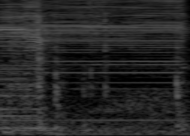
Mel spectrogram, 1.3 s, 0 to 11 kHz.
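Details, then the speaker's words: '89 Suburban being rewired with a temporarily slaved push-to-start switch; the warning buzzer works only sometimes: a steady high-pitched buzz lasting just over a second then cutting off; intermittent fault. "remember that noise I said was super super annoying we now love that noise"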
